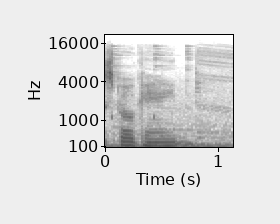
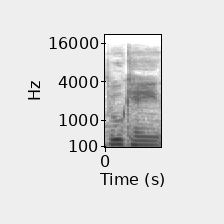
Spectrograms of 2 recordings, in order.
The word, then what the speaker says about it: Spokane: Oh, I I know it's not it's I know it's not pronounced spokane. Spokane is Spokane.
